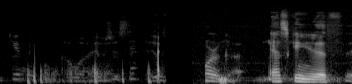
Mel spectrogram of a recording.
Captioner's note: laughs; gentle speaking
